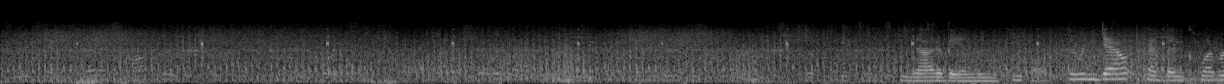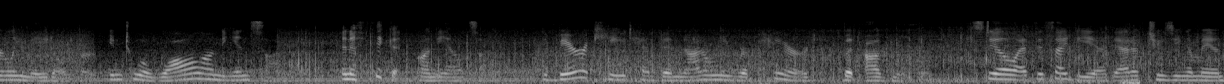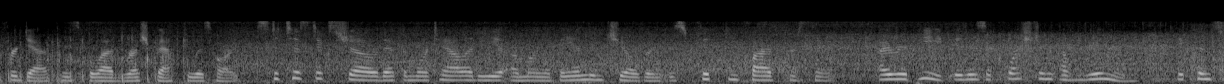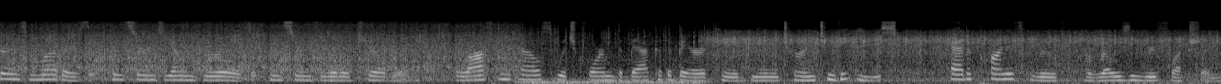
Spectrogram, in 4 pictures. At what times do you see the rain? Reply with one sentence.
The rain can be heard from 0.0 to 48.9 s.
